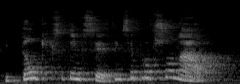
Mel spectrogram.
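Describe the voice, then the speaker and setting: A Brazilian man giving a casual, animated talk as a debt collection trainer, acting out debtors now and then. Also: very high-pitched, rapid-fire. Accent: Brazilian Portuguese. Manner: animated, acts out debtor's voices. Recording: very echoey room.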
